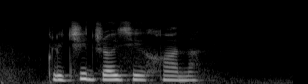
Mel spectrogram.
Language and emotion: Russian, neutral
